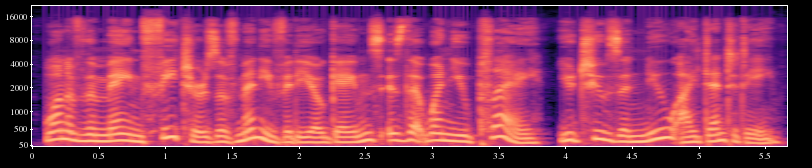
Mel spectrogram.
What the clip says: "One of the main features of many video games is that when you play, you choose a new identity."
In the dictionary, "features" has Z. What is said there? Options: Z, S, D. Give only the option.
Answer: Z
